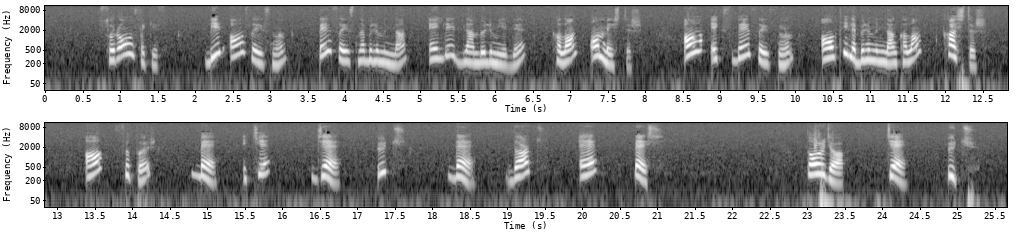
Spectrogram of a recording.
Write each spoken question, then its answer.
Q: A eksi B sayısının 6 ile bölümünden kalan kaçtır?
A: Doğru cevap C 3.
